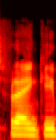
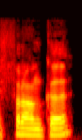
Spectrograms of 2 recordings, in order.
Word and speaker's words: Franka: so obviously I know people call it Frankie but it's actually franka so that's that's the pronunciation of it and uh so thank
